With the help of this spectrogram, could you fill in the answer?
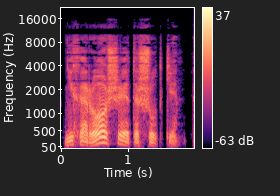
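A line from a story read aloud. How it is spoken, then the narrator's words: Sigh. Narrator (Russian): вздохнул Батраков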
